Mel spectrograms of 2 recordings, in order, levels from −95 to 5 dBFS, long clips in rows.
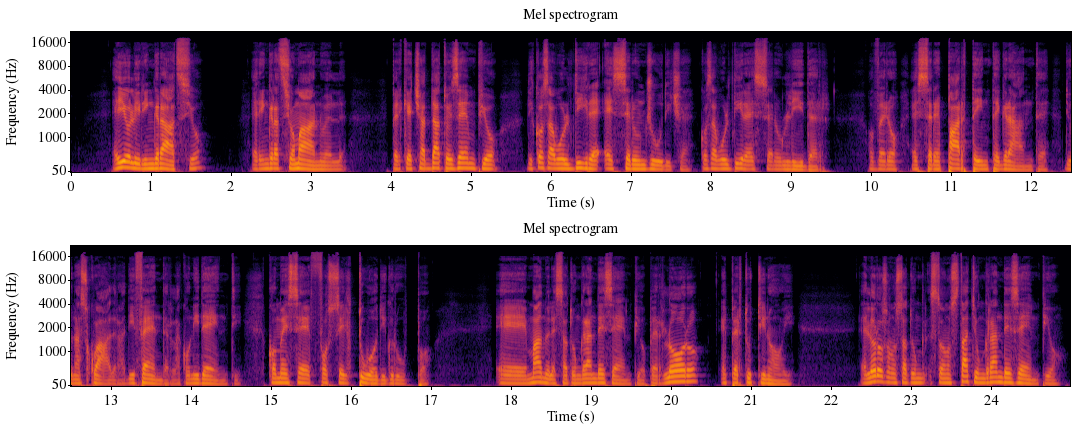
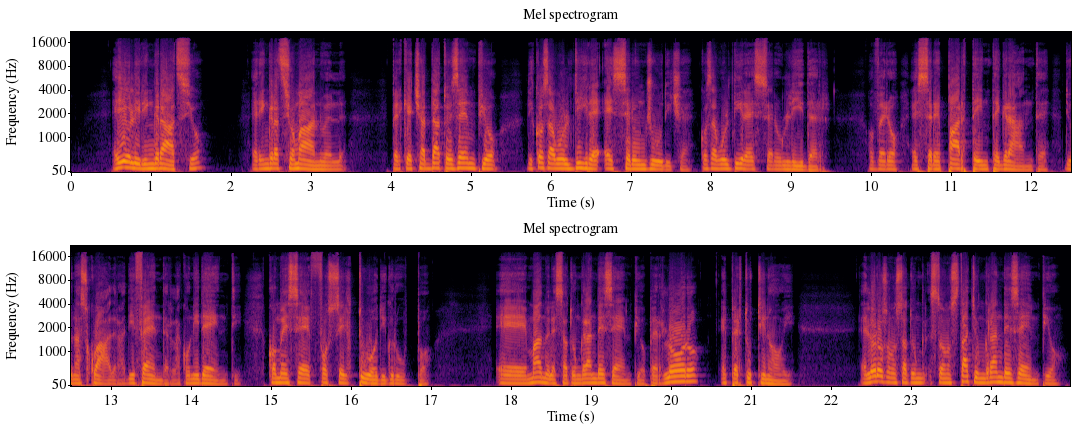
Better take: first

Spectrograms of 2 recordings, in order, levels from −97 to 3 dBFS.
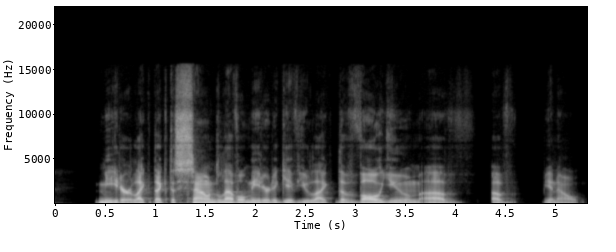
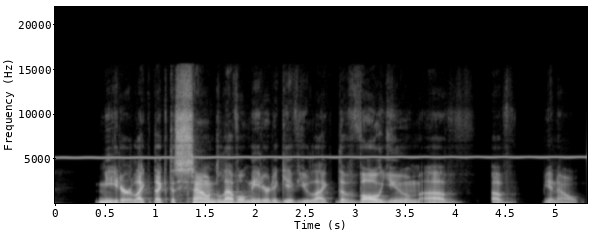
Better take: first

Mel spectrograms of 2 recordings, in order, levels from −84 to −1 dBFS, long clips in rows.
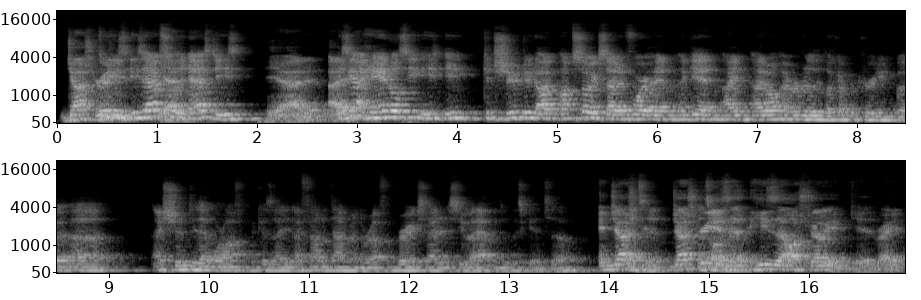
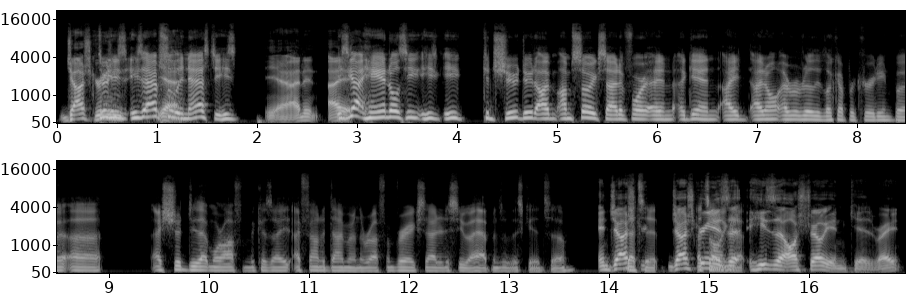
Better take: second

